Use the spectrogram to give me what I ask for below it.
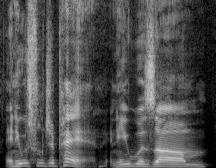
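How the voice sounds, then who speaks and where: A man's voice: a little high, moderate pace, no room sound. Blunt, profane man on a sports podcast. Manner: blunt, profane, animated storytelling with quotes. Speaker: podcast co-host. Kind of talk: casual sports talk.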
